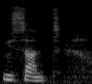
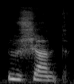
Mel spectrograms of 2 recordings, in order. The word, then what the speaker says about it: Ouessant: So I do know that it's originates from Brittany, a little island off the coast of Brittany called Ouessant, or it can be pronounced Ouessant.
